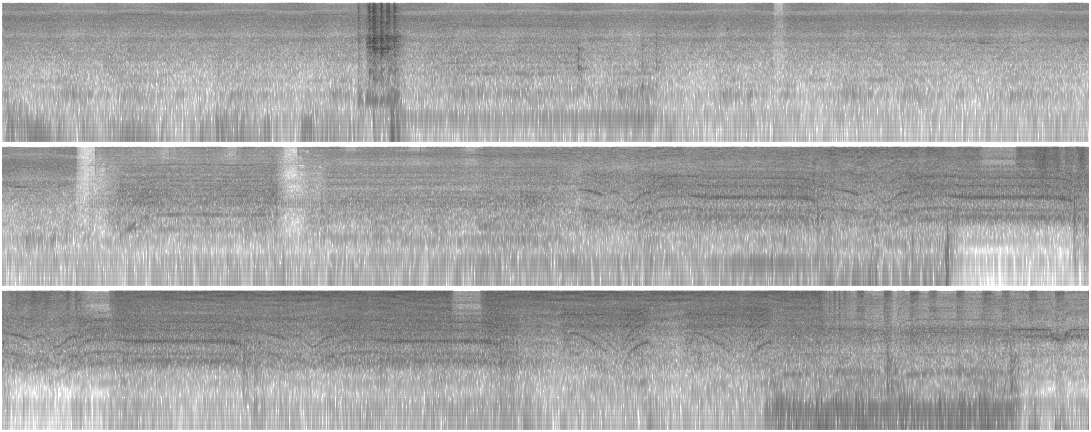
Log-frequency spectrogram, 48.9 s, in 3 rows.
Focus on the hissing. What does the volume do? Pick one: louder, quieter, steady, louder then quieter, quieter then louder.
louder.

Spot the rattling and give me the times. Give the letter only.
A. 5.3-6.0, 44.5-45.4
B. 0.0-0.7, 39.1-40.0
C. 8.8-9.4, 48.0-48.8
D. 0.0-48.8
A.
